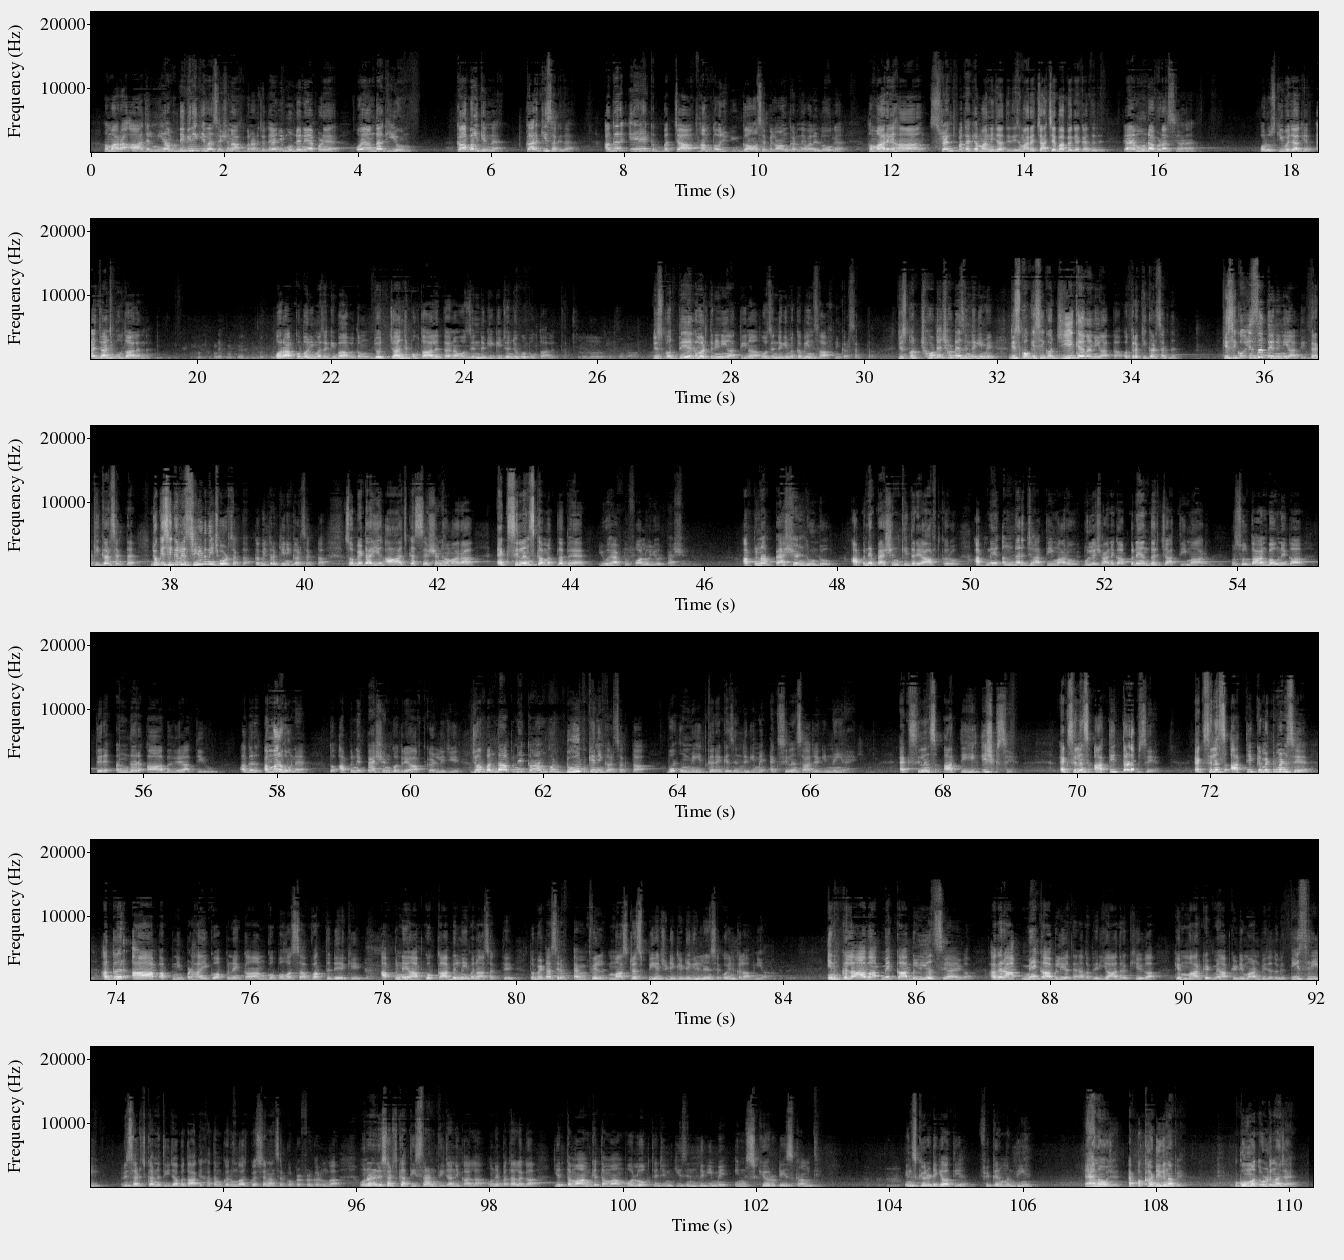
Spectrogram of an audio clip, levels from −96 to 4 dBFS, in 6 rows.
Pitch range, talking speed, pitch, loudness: 170-260 Hz, 200 wpm, 205 Hz, -20 LUFS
